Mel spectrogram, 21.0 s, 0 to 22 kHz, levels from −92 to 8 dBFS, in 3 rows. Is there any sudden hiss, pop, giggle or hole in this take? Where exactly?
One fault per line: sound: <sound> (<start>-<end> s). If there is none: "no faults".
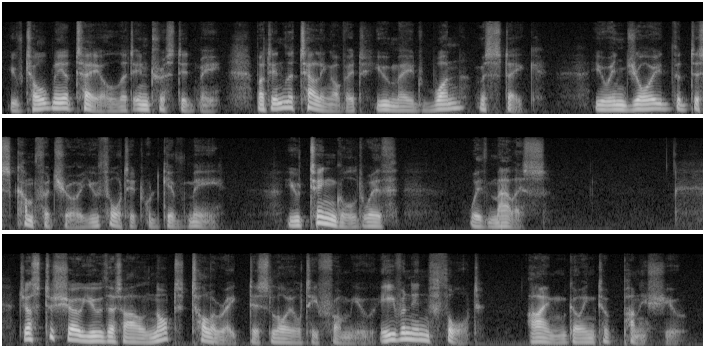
no faults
